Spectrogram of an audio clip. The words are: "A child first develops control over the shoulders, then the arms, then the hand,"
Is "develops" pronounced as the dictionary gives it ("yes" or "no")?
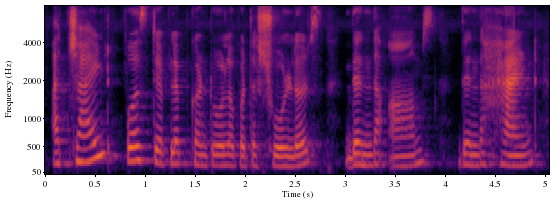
no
